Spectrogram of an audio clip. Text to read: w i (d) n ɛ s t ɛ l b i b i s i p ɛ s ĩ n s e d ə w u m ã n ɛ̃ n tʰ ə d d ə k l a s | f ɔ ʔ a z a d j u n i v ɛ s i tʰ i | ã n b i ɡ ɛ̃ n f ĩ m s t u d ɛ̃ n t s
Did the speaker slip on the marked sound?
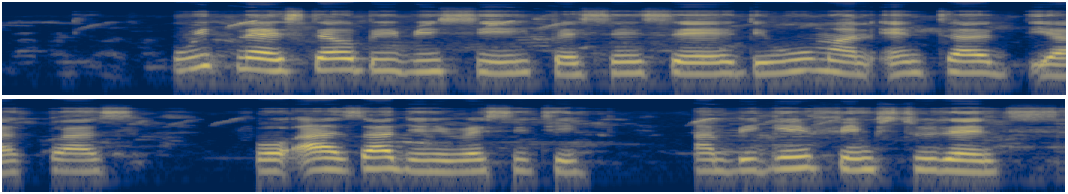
yes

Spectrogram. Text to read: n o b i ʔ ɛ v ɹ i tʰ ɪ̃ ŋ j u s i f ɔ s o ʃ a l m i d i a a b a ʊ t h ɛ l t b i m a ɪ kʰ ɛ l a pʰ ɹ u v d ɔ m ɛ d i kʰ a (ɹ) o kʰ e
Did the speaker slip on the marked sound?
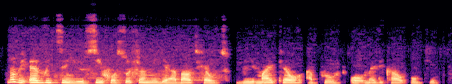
yes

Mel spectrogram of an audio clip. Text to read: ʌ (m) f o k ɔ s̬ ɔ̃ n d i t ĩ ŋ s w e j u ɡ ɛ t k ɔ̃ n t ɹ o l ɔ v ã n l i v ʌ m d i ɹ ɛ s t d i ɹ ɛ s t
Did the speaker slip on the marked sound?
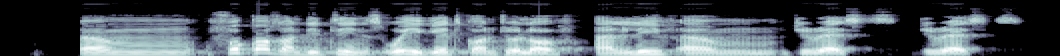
no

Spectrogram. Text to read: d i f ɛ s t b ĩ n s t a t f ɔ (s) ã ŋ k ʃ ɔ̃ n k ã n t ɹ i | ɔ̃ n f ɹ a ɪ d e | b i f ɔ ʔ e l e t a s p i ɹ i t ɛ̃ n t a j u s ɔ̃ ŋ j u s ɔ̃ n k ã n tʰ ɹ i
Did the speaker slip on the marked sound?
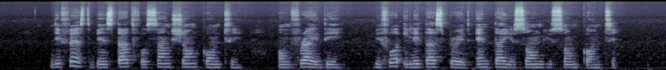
no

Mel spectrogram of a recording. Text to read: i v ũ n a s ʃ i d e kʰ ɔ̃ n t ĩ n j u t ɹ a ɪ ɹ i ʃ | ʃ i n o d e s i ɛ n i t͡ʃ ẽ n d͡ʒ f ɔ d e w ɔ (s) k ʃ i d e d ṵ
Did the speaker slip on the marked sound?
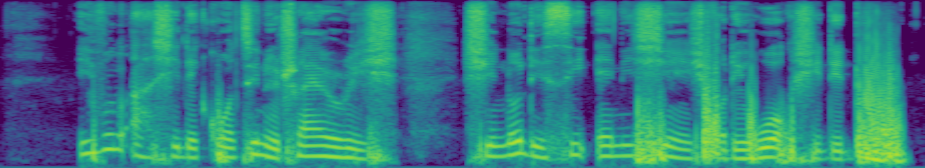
yes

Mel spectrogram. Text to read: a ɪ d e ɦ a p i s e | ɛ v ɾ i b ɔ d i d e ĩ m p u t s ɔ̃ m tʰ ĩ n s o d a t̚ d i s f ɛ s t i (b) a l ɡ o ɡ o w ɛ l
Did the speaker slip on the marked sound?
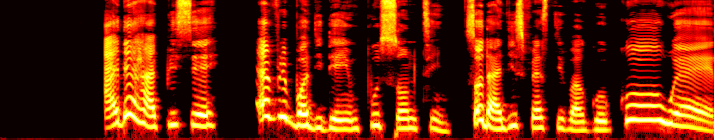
yes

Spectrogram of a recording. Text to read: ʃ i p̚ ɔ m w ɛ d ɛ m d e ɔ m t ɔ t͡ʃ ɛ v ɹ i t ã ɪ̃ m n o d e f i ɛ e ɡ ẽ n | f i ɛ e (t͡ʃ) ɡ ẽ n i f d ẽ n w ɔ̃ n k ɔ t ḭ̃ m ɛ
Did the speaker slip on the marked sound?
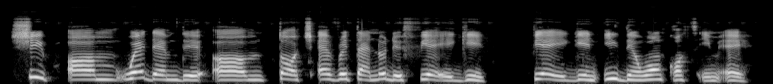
yes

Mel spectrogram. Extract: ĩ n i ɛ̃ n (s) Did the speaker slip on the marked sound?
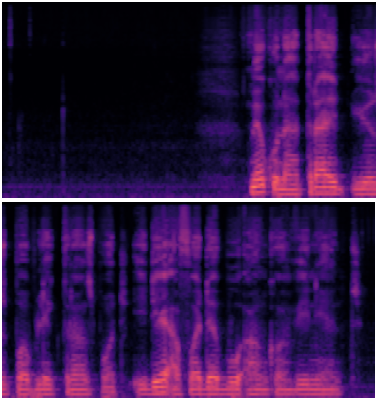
yes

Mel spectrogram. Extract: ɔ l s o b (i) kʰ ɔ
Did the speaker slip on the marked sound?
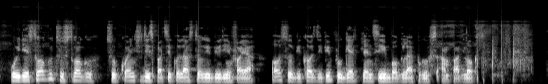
no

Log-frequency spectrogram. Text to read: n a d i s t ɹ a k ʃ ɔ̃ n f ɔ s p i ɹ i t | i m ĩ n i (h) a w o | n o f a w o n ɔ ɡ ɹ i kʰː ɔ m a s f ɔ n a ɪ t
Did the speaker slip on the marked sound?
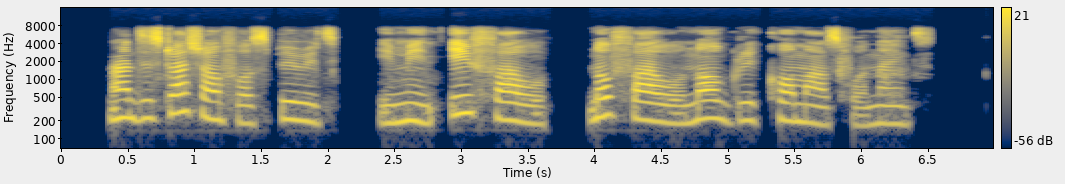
yes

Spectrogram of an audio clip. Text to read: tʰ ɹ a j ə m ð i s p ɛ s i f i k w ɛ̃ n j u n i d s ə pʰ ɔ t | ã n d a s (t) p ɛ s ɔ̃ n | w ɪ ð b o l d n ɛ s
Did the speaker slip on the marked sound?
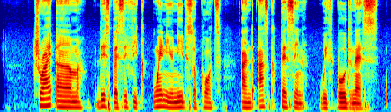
yes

